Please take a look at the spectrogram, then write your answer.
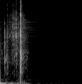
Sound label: m24 bolt back, sniper; weapons; garrysmod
